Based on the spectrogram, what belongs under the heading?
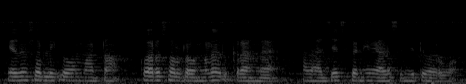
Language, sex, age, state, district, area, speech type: Tamil, female, 45-60, Tamil Nadu, Tiruchirappalli, rural, spontaneous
